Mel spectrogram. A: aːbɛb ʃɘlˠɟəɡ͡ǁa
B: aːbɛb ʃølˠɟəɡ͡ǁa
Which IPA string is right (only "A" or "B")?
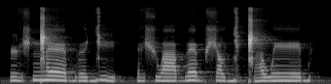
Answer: A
